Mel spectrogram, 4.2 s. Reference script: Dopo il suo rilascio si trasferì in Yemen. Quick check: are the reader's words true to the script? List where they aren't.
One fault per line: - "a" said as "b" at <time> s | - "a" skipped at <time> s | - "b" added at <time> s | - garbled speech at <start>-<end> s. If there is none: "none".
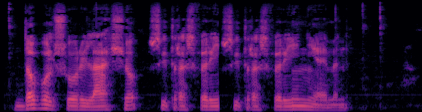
- "si trasferì" added at 2.2 s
